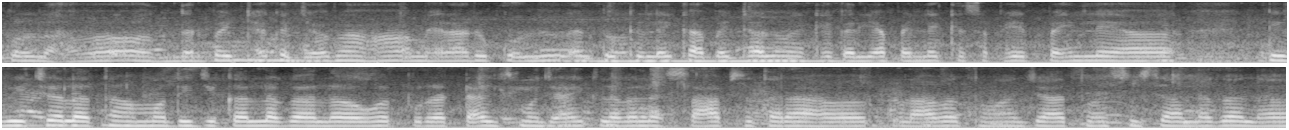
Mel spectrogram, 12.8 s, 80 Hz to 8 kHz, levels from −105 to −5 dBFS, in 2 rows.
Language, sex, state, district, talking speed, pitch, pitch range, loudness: Hindi, male, Uttar Pradesh, Varanasi, 200 wpm, 200 Hz, 180-210 Hz, -22 LUFS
